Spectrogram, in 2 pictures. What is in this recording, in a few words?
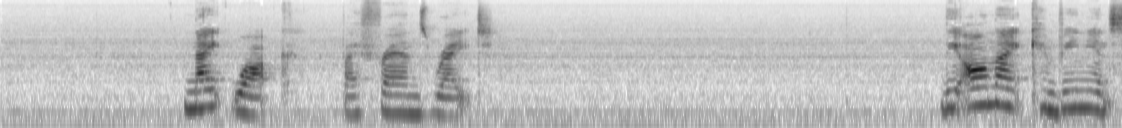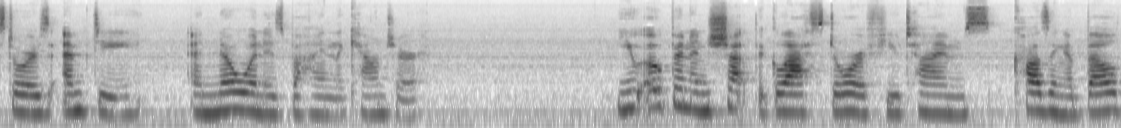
Poem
